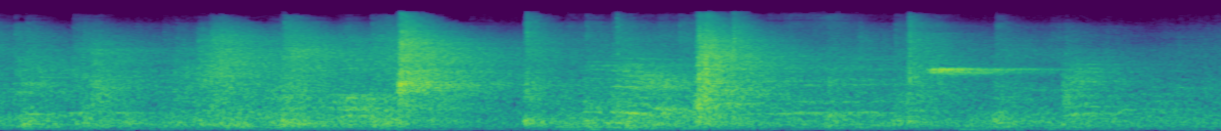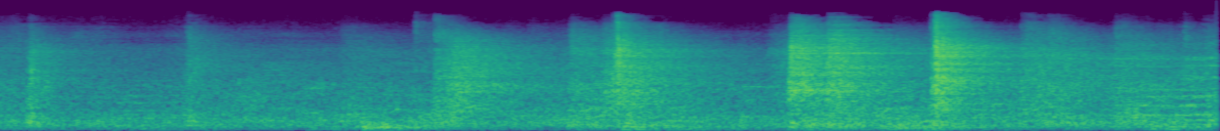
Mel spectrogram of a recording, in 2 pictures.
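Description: Skate wheels roll and scrape across a hard floor.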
